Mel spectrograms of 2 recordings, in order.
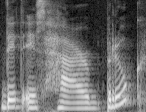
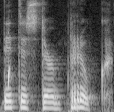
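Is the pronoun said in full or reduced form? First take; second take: full; reduced. First: The pronoun is said in its full form. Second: The pronoun is said in a short reduced form.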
